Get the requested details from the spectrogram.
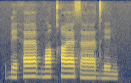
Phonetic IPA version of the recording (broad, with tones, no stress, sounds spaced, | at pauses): ɓ e˨ h æː˧ bʱ ɒ˧ qʰ æː˧ s æː˨ dʱ e˨ ŋ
